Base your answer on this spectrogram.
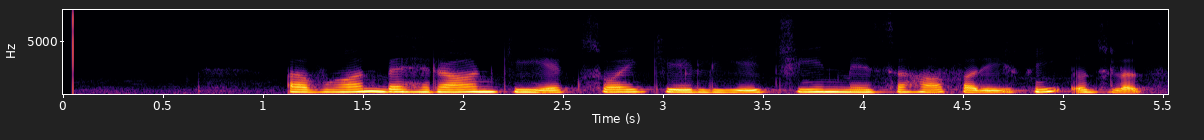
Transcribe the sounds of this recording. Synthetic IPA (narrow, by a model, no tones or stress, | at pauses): ɐfɣaːnbɛɦɾaːnkieːksɔːikeliet͡ʃiːnmẽsɐɦafɐɾiːqiʔʊd͡ʒləs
